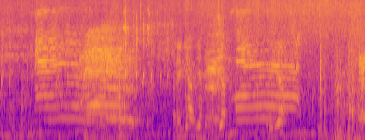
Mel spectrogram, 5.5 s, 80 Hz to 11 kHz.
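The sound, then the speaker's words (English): A flock of 80 black-faced Suffolk sheep bleats loudly at feeding time as a farmer feeds them, several wavering, overlapping calls rising in two bursts, with a busy farmyard murmur underneath. “is feeding his 80 black-faced Suffolk sheep.”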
